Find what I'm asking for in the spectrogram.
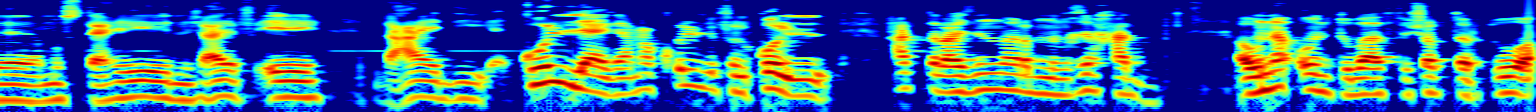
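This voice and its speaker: A young man with an Egyptian Arabic accent commentating a horror game, nervously muttering prayers and taunting the game. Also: mid-range voice. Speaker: gaming YouTuber.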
